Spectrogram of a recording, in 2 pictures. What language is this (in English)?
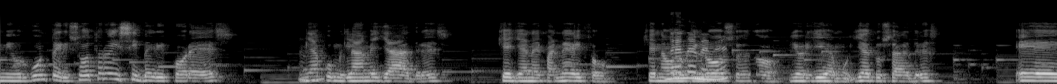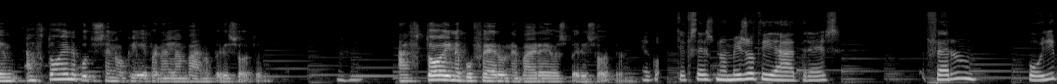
Greek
